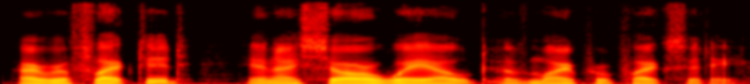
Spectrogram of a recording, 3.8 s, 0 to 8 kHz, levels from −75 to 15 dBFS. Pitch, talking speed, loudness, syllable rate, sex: 120 Hz, 175 wpm, -17 LUFS, 4.8 syllables/s, male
